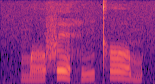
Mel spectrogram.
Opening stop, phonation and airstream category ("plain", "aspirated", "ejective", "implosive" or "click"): aspirated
